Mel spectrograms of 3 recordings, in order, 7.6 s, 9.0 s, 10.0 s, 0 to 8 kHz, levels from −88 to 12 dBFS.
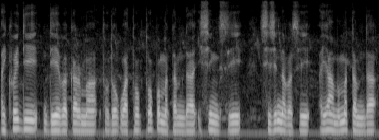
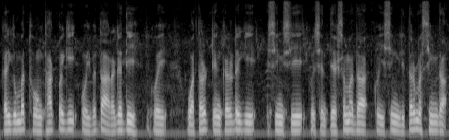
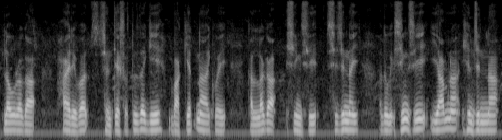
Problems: background sounds at intervals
